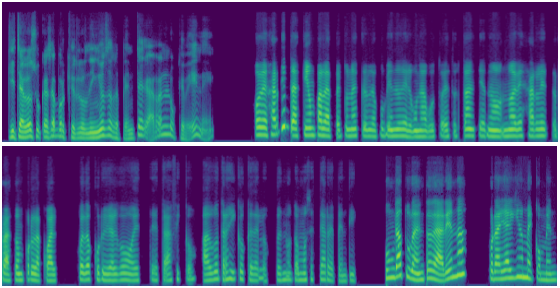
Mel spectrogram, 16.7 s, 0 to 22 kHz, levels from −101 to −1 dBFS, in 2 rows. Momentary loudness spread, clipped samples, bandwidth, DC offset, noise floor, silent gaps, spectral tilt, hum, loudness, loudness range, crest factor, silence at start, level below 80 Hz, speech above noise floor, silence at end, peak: 13 LU; under 0.1%; 13 kHz; under 0.1%; under -90 dBFS; none; -6.5 dB/octave; none; -25 LUFS; 6 LU; 20 dB; 0.1 s; -68 dBFS; over 66 dB; 0 s; -6 dBFS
